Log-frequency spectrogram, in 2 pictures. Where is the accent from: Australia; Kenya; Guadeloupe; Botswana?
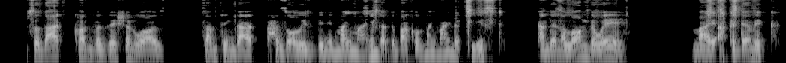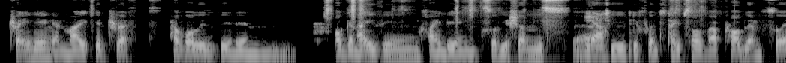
Kenya; I grew up in Kenya. So I grew up as a refugee in Kenya.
